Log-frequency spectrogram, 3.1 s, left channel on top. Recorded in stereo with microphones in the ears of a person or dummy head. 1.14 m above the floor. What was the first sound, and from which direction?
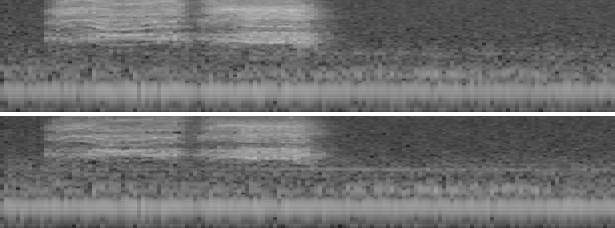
A camera shutter, 15° right (ahead or behind).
